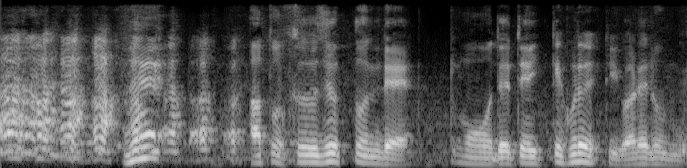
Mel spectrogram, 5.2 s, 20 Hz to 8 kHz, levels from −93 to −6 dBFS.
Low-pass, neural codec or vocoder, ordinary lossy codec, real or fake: 7.2 kHz; codec, 16 kHz, 4 kbps, X-Codec, HuBERT features, trained on general audio; none; fake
